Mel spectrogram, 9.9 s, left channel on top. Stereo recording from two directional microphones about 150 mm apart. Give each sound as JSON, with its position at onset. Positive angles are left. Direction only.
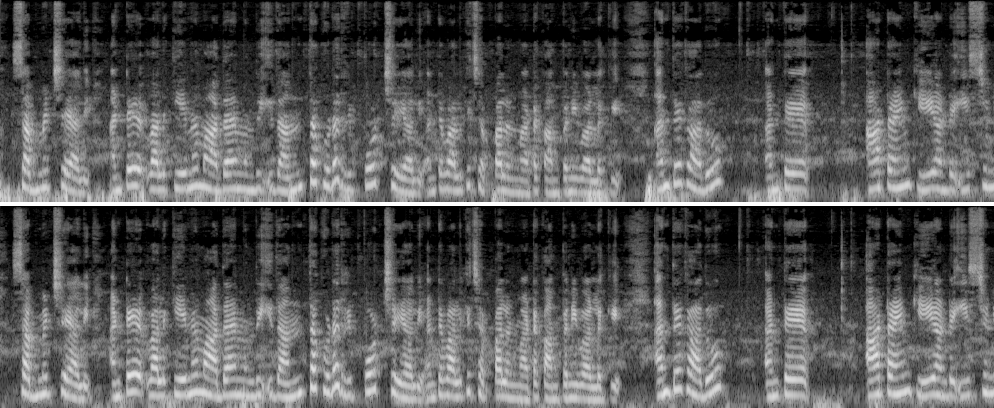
{"t": 0.2, "sound": "a woman's voice", "side_deg": -60}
